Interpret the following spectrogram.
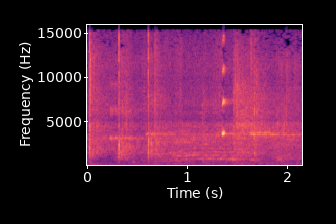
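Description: Volleyball players' voices echoing in an indoor gym, with a few short knocks of the ball. The sharpest knock comes just past the middle and is the loudest sound.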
